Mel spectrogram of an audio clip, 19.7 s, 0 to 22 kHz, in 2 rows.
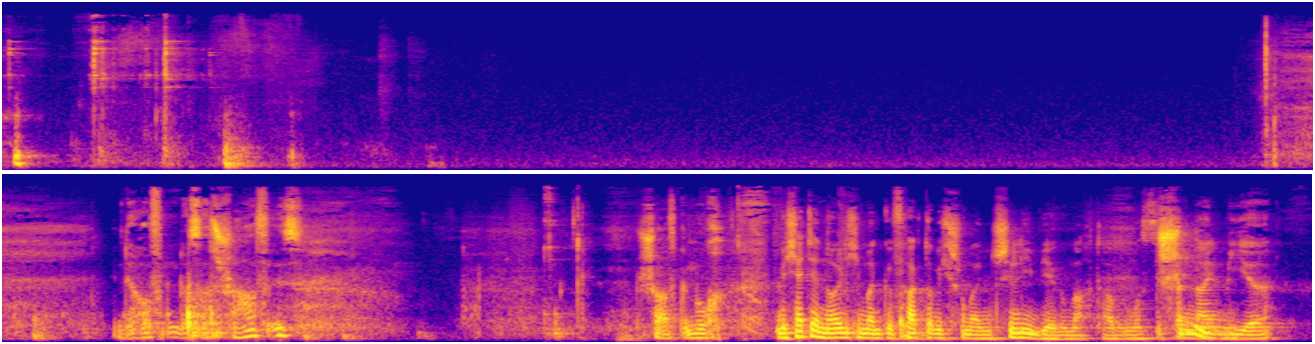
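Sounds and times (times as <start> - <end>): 
glass bottle clinking as it is handed over: 0.0 - 1.8
speech: 0.1 - 0.3, 10.9 - 12.6, 14.7 - 19.5.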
